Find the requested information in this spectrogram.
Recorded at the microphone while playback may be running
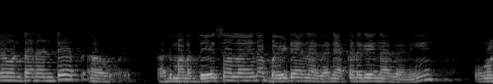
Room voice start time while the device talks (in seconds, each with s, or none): none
